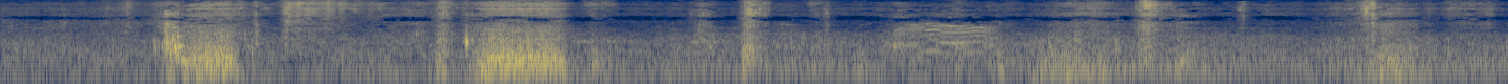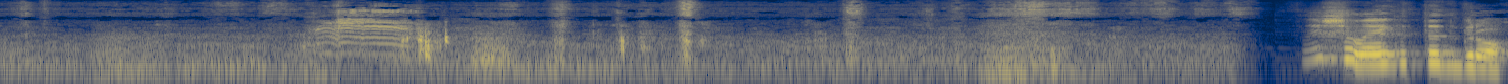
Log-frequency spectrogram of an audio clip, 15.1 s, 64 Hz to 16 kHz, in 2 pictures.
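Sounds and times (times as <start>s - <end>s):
cat meowing: 4.4s - 5.1s, 9.0s - 9.8s.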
